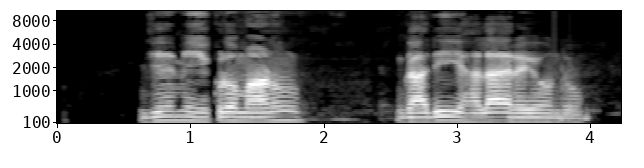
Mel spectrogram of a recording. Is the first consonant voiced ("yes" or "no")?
yes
